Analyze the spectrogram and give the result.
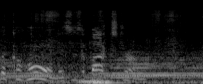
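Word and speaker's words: cajón: It's my big cajon. It's actually it's written like Cajun, Yeah. but it's pronounced cajon.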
